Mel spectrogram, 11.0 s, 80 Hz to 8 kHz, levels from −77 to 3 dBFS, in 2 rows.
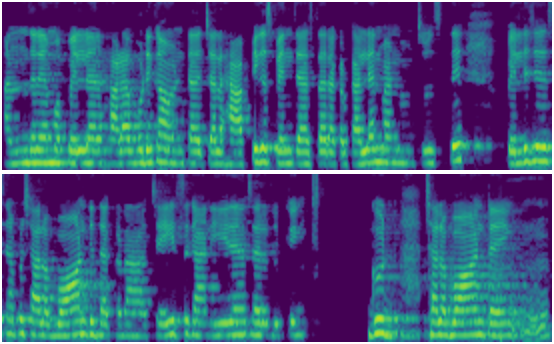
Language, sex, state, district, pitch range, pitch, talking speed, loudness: Telugu, female, Andhra Pradesh, Guntur, 210-225 Hz, 215 Hz, 135 wpm, -16 LUFS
